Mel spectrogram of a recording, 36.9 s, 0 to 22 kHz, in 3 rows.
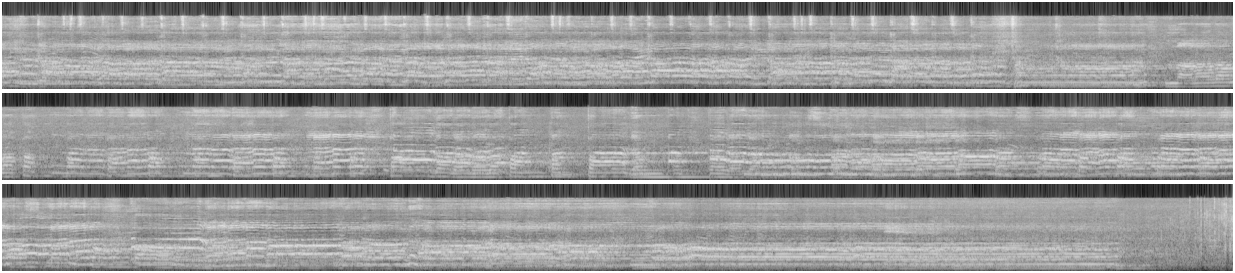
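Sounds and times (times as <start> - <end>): male a cappella ensemble singing: 0.0 - 36.4.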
